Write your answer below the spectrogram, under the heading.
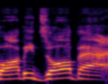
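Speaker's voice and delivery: put-on slow, high-pitched, stretched-out Boston accent. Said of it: "just the most in that accent".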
